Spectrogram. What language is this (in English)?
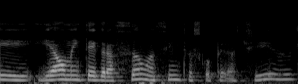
Portuguese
